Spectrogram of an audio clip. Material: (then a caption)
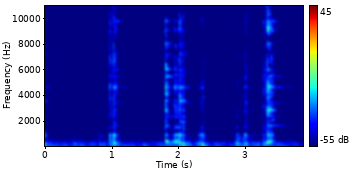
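Glass, metal. Long fingernails tap and scratch a small, round, clear glass jar with a silver metal screw lid; the jar is hollow with a few colorful items inside. Quiet, scattered bright clinks and clicks ring briefly against a soft background hiss.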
